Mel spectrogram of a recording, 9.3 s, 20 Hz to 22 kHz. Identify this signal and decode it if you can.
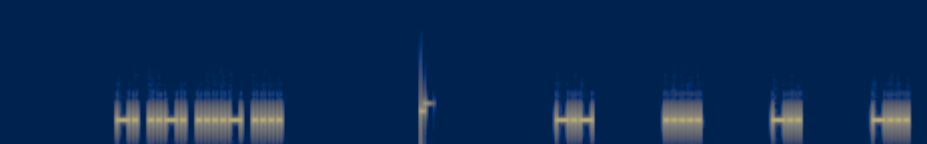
Morse code, heard as a keyed tone, about 31 wpm, spaced as for 16 wpm, 700 Hz. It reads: NF4H K5DB
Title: USA Call Signs - 4 Characters - 6x Character Spacing - 30wpm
